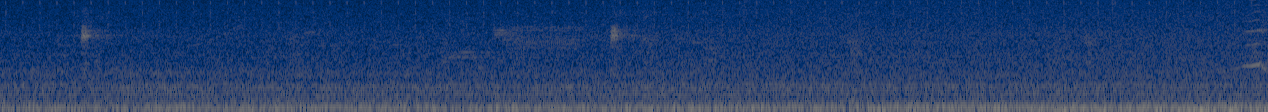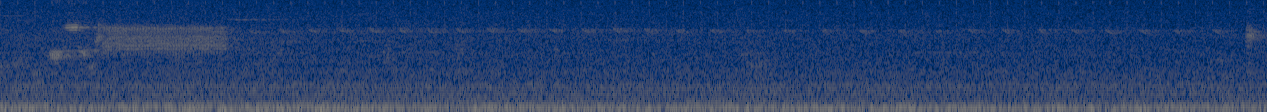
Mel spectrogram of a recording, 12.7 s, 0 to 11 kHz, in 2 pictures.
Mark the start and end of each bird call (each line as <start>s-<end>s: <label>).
0.2s-12.6s: Red-winged Blackbird (Agelaius phoeniceus)
6.1s-6.4s: Wood Duck (Aix sponsa)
